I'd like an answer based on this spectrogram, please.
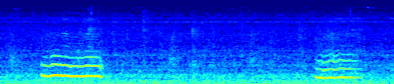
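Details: Sleeping ferret snoring indoors: two soft, nasal, whistle-like tones, the first held nearly a second and the second shorter and wavering, separated by a quiet gap over a steady low hum.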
